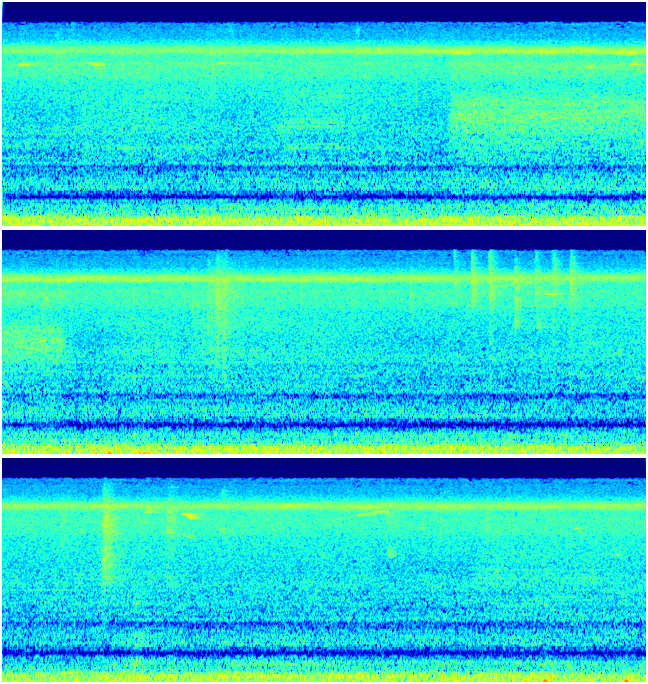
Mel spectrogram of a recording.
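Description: A steady low rumble throughout, with a faint steady high-pitched whine above it and a few faint clicks.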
